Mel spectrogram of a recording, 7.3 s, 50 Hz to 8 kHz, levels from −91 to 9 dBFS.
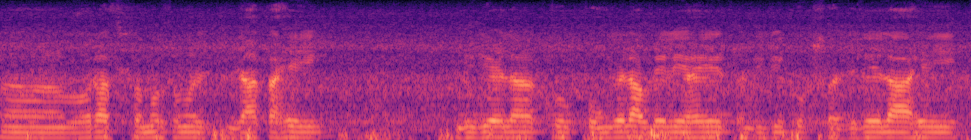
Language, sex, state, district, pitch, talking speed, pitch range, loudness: Marathi, male, Maharashtra, Gondia, 115 Hz, 130 wpm, 110-115 Hz, -18 LUFS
